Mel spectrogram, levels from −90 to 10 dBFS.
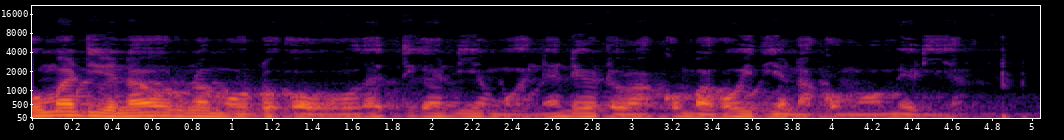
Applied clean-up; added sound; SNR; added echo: none; none; none; reverberation time 1.2 s.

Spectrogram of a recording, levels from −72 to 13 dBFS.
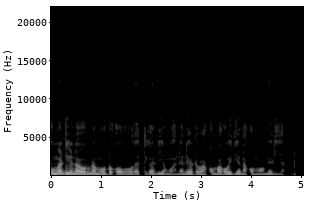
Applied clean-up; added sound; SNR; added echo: none; none; none; none.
